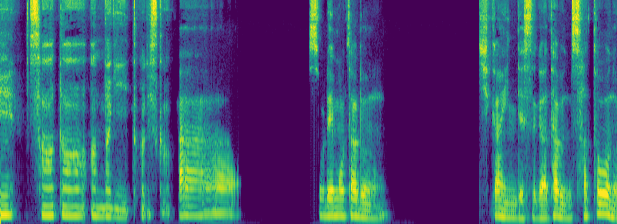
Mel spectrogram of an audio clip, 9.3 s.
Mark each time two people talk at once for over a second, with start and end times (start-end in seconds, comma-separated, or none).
none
